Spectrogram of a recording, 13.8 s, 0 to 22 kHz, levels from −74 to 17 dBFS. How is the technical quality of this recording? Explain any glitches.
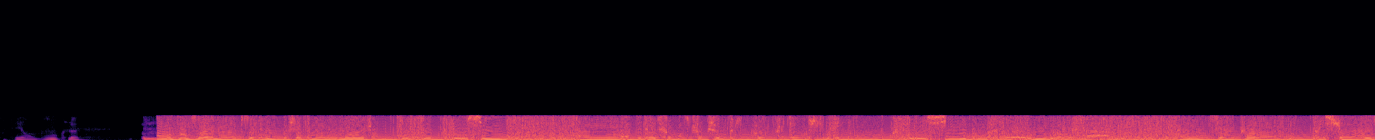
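The technical quality is poor. From 1.57 s to the end of the clip, the audio suffers from companded audio read as linear. The first part carries the narrow, telephone-style sound of A-law G.711 telephone coding, with nothing above 4 kHz. After that point the A-law bytes are handed to the output as plain linear 8-bit samples, with no expansion back to a linear scale. The logarithmic codes no longer map to their proper levels, and every sign change throws the waveform across roughly half the output range. Quiet passages become as loud as peaks, so the speech turns into harsh, very loud buzzing distortion, and the pauses fill with strong noise instead of falling silent.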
